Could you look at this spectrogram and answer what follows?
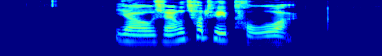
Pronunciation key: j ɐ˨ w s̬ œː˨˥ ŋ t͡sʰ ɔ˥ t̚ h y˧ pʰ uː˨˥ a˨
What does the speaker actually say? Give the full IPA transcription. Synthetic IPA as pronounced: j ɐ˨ w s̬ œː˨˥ ŋ t͡sʰ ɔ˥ t̚ h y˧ pʰ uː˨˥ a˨

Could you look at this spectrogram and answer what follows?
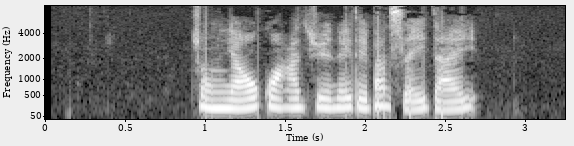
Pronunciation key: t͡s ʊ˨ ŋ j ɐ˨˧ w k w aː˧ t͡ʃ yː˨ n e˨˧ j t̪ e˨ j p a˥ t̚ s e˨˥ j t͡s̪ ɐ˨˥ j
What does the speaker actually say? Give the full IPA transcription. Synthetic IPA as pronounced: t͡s ʊ˨ ŋ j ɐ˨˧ w k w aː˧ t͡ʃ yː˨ n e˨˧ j t̪ e˨ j p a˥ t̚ s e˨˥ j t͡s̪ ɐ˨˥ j

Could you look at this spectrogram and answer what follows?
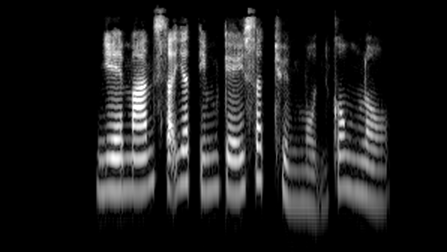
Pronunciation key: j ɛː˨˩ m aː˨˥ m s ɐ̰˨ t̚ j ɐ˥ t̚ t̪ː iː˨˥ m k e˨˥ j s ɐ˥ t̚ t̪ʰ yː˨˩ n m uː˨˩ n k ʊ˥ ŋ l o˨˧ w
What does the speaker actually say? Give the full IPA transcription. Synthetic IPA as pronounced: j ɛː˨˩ m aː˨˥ n s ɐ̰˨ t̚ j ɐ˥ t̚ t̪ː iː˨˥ m k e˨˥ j s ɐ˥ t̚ t̪ʰ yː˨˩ n m uː˨˩ n k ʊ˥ ŋ l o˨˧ w

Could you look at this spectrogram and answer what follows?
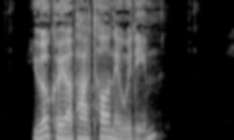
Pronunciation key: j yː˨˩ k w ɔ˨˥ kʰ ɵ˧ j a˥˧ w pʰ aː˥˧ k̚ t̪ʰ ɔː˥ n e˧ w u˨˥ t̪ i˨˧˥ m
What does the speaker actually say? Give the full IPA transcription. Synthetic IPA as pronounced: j y˨˩ k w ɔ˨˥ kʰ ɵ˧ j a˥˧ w pʰ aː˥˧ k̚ t̪ʰ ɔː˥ n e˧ w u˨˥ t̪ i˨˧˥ m

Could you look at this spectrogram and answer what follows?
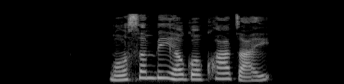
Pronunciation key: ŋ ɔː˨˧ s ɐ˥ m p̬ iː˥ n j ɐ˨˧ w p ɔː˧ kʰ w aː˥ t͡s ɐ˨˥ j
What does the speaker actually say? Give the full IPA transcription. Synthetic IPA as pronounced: ŋ ɔː˨˧ s ɐ˥ m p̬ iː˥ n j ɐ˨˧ w k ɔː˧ kʰ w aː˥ t͡s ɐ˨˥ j

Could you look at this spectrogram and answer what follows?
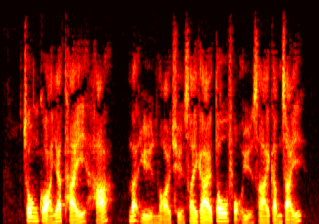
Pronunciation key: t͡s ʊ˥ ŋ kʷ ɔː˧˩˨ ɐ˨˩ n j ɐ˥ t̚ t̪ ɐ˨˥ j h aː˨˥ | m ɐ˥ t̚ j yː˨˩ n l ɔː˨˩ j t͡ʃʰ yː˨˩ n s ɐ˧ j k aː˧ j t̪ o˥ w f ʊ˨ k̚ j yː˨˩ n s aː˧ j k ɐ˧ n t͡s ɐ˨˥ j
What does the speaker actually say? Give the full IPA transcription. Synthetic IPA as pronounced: t͡s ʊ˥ ŋ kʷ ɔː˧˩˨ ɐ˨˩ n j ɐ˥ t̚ t̪ʰ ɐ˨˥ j h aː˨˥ | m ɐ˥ t̚ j yː˨˩ n l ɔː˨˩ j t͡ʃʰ yː˨˩ n s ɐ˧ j k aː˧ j t̪ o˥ w f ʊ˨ k̚ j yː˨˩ n s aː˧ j k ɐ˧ m t͡s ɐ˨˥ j

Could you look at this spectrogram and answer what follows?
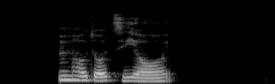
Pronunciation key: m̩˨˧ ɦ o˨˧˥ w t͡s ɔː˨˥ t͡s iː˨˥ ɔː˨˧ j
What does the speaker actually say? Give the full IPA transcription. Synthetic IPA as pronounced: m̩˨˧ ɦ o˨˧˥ w t͡s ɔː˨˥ t͡s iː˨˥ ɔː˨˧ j

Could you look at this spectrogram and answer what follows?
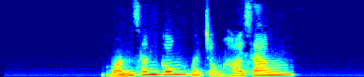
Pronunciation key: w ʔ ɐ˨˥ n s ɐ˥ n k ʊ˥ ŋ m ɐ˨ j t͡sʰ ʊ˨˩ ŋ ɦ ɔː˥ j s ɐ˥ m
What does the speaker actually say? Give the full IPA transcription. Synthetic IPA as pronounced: w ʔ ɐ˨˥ n s ɐ˥ n k ʊ˥ ŋ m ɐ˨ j t͡s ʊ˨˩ ŋ ɦ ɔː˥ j s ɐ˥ m

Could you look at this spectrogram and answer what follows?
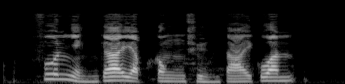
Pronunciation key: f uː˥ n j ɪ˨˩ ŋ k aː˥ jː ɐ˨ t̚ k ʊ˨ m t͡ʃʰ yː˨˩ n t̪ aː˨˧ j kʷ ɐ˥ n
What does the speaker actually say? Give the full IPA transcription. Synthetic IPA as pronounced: f uː˥ n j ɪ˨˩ ŋ k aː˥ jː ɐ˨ p̚ k ʊ˨ ŋ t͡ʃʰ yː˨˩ n t̪ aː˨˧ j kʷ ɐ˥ n

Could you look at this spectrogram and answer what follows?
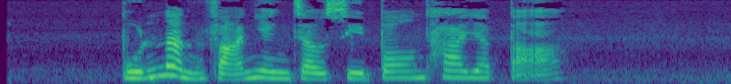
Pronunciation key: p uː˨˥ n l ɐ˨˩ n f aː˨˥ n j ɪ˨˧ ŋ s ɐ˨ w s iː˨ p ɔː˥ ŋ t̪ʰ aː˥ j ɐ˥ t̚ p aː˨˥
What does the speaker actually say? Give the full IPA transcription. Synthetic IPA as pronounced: p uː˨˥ n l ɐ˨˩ n f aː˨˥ n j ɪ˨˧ ŋ t͡s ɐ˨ w s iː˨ p ɔː˥ ŋ t̪ʰ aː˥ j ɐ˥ t̚ p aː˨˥

